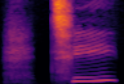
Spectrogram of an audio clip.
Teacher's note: It's an aspirated sound made with the tip of your tongue pressed against the back of your bottom teeth. You push out a puff of air. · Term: Q sound in Mandarin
